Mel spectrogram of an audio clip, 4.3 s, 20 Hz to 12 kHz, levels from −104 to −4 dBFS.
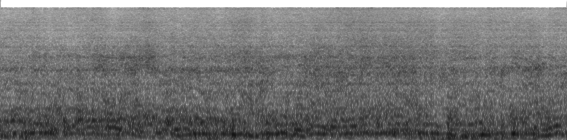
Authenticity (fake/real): fake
